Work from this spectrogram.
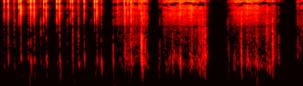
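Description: Long nails tap and scratch on the chest pocket and flap of an olive cotton canvas jacket. A rapid run of quiet, dry taps gives way to steady rasping scratches over the fabric, with a low-mid papery body and a faint bright hiss.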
